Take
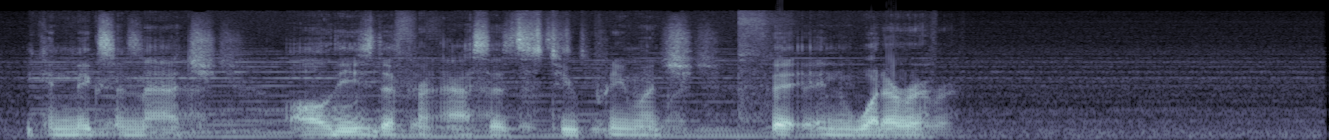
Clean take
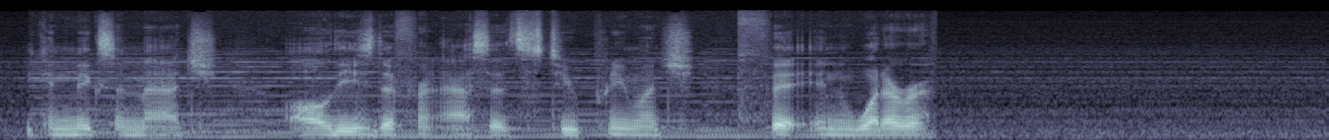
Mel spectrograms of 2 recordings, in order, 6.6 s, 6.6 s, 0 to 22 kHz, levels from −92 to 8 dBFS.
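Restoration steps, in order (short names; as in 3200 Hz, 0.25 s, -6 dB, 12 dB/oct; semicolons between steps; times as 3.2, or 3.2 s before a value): clip repair -4 dBFS; inverse comb 0.145 s -14 dB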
